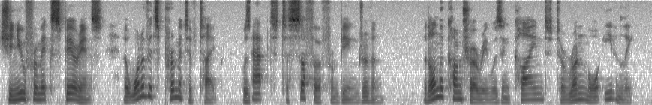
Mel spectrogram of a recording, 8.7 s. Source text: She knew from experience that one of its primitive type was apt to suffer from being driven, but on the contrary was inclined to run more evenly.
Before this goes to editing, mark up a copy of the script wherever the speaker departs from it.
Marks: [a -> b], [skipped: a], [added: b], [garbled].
She knew from experience that one of its primitive type was apt to suffer from being driven, but on the contrary was inclined to run more evenly.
